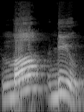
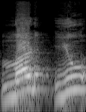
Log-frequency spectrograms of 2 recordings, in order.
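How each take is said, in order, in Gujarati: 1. પહેલો સિલેબલ હલકો અને ભાર વગરનો છે. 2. પહેલો સિલેબલ ભારવાળો અને બંધ છે. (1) "મ અલગ બોલાય છે અને ડ્યુ અલગ બોલાય છે એટલે કે થડકો લાગતો નથી" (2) "આવું નથી બોલતા"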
